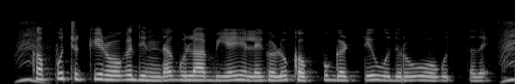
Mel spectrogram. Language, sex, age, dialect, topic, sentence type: Kannada, male, 25-30, Mysore Kannada, agriculture, statement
